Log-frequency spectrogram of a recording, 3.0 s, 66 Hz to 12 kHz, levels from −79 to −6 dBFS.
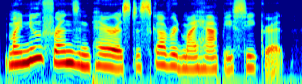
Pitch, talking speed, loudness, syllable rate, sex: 215 Hz, 180 wpm, -16 LUFS, 5.4 syllables/s, female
